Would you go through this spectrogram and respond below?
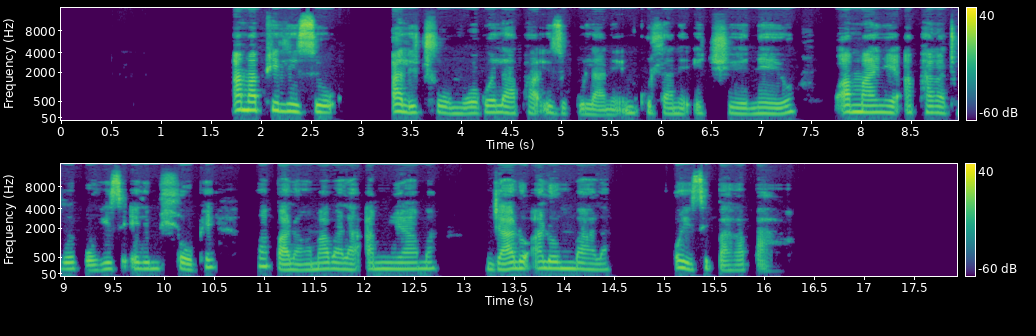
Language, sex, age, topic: North Ndebele, female, 36-49, health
